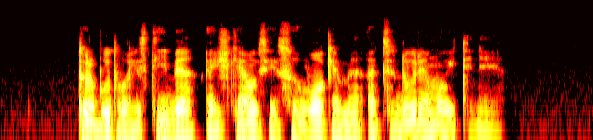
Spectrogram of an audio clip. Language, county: Lithuanian, Klaipėda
